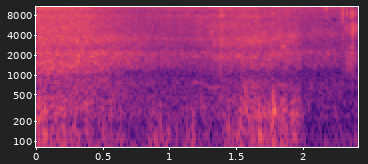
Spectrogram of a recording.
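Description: Waves wash onto a Caribbean beach at Puerto La Cruz, Venezuela, in a steady rushing surf blended with wind noise against the microphone, with nobody speaking.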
